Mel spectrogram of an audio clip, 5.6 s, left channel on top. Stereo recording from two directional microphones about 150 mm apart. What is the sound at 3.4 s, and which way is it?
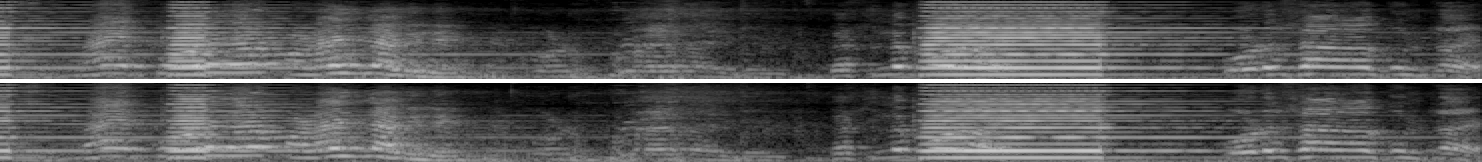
Music, 40° right (ahead or behind).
